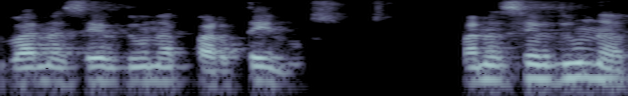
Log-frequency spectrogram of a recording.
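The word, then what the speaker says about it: παρθένος: Partenos. Como se escucha, nada más pónganle una H entre la T y la E, partenos, ¿sí?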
